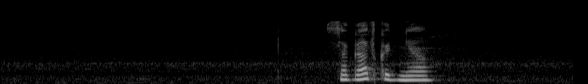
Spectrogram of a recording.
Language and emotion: Russian, neutral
